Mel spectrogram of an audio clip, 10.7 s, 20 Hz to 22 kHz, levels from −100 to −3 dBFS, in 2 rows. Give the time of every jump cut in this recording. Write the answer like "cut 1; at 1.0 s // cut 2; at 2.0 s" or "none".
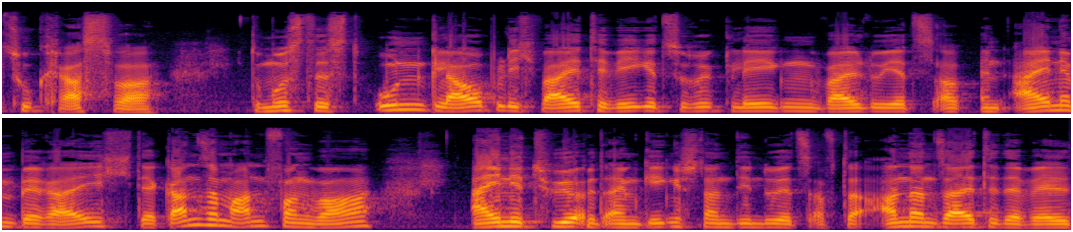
cut 1; at 8.3 s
